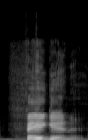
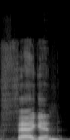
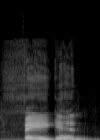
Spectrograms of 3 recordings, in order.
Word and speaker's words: Fagan: like Jamaican fogan hello Fagan it is pronounced Fagan f a y g i n g n there you go if you want to know the proper pronunciation of the last name it's not Fagen it's Fagan even though when I was in grammar school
